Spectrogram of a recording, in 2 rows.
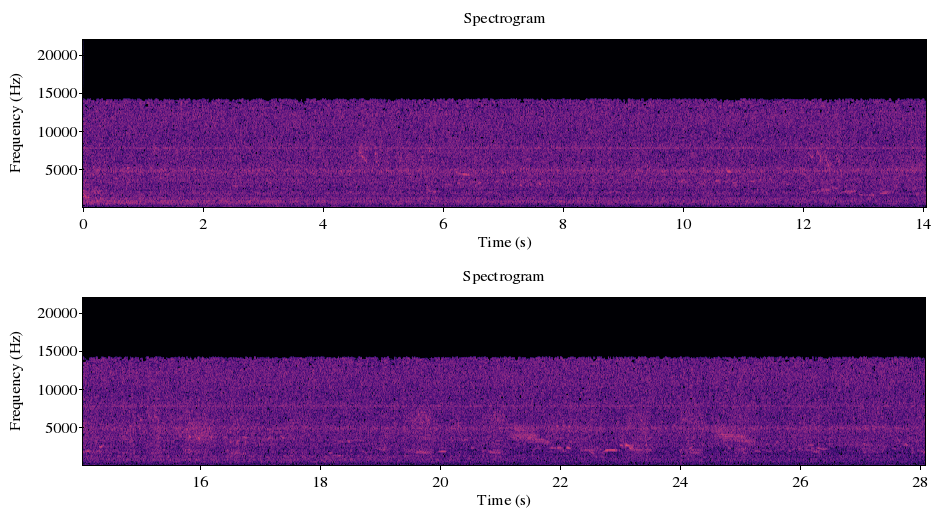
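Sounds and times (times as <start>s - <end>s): small birds chirping: 0.0s - 1.8s
outdoor background rush: 0.0s - 28.0s.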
